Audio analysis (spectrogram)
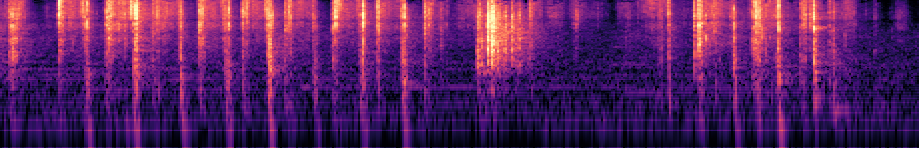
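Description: A tarot card deck being shuffled roughly and unevenly, with a quick run of sharp papery riffles and slaps that swell into a louder burst near the middle before the rapid clicking carries on, close by and with no talk.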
